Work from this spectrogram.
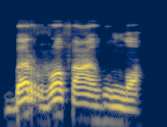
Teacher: Bal rafa'ahullah, bal rafa'ahullah dibaca dengan idgham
